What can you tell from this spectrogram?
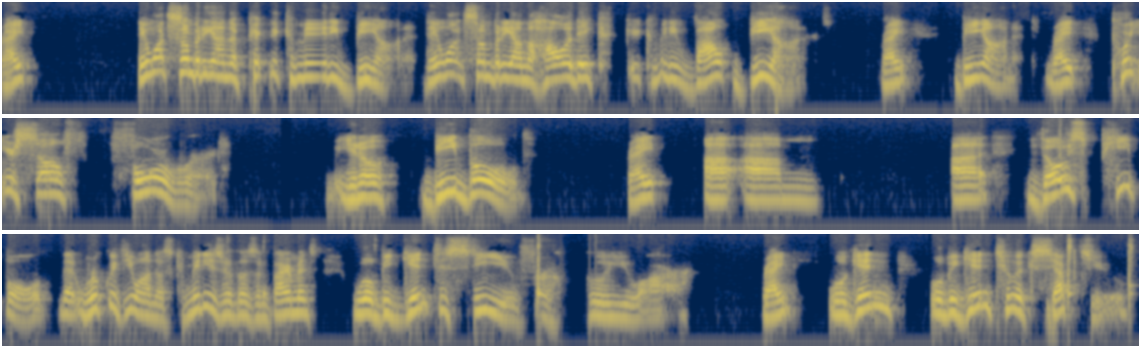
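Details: Adult man with stuttering (fluency disorder) since childhood, still stuttering all the time, not only when nervous; real, with pauses and fillers he notes himself.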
